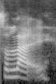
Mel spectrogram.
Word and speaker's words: Soleil: And it's really interesting because we were just talking about before of Ali, now I'm going to make sure, is it pronounced Soleil?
